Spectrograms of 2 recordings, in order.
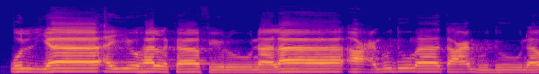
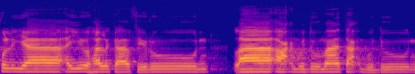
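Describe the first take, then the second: First: The word-final vowels are pronounced at verse ends. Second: The word-final vowels are dropped at verse ends. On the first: The speaker calls it right. "harokatnya terbaca semuanya" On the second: The speaker calls it wrong. "tidak boleh dibaca"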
